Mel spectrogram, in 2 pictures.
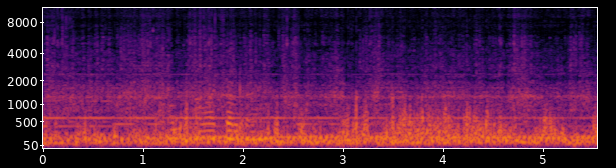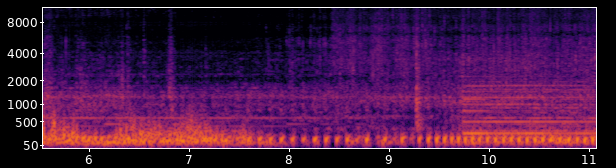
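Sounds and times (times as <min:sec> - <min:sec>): wind rumble on microphone: 0:00.0 - 0:08.3
engine pulsing at low revs: 0:00.0 - 0:11.0.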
